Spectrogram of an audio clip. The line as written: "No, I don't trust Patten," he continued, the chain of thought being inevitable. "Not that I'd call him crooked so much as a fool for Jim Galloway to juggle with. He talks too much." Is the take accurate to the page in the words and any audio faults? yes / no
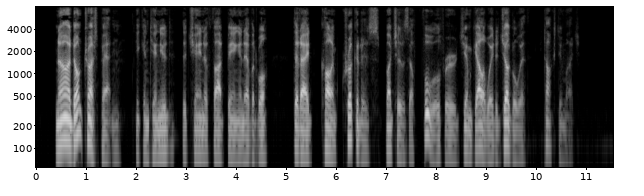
no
